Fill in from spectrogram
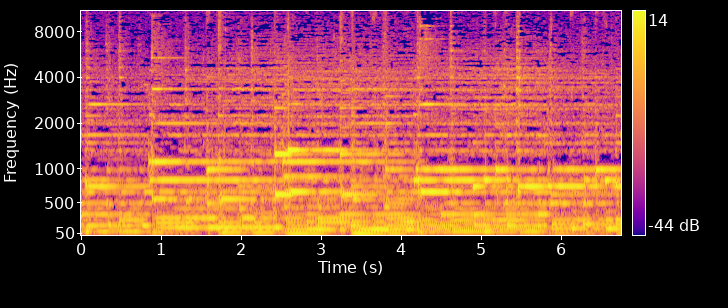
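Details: Gentle instrumental music of layered, sustained tones and soft plucked notes plays throughout, with no animal voice present.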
